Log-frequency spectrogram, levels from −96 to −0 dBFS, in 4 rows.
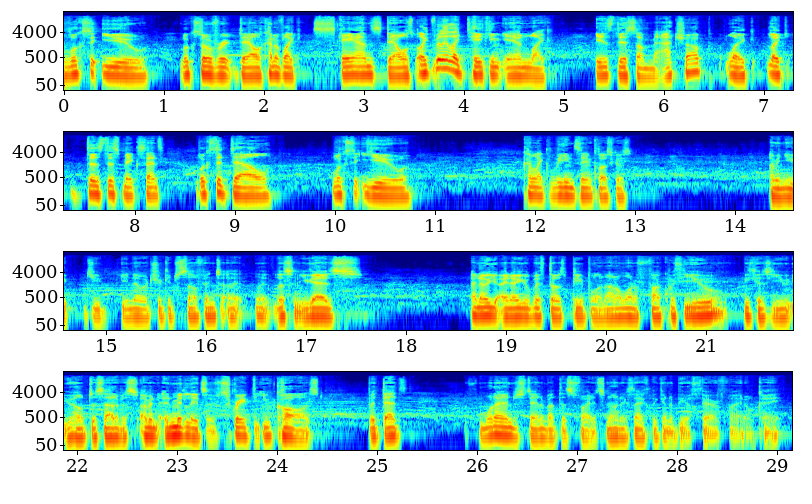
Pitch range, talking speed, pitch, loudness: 100-115 Hz, 230 wpm, 105 Hz, -23 LUFS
